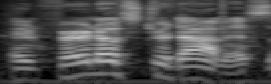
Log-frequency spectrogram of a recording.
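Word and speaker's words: Infernostradamus: Inferno Stradamus. No, Infernostraamus. Like Nostradamus the Philosopher.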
